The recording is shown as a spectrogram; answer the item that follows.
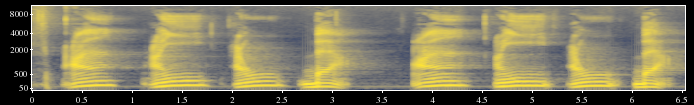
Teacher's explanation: Huruf ain dikeluarkan melalui tengah tenggorokan.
